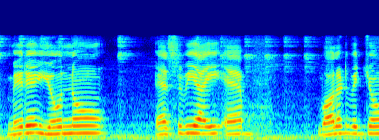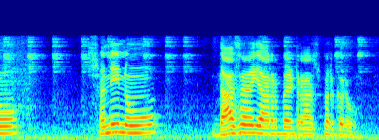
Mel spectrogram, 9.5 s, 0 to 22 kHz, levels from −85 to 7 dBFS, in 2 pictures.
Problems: constant background noise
